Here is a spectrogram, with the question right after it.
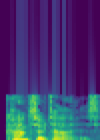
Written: concertize

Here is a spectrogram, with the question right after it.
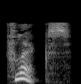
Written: flex

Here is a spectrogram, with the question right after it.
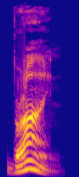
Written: brine

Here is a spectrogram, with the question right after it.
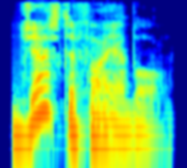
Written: justifiable

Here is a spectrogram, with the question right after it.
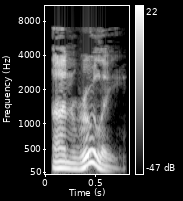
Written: unruly

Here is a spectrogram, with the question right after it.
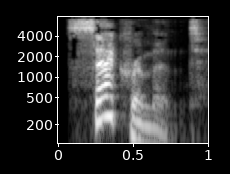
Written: sacrament

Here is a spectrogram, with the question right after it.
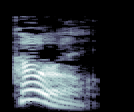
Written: herl

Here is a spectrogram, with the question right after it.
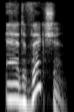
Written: advection

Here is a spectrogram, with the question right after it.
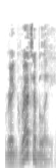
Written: regrettably

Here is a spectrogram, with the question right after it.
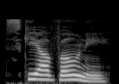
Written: schiavoni

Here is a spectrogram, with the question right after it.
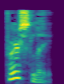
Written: firstly

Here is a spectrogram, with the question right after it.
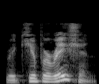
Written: recuperation

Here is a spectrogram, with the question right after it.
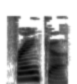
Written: franka

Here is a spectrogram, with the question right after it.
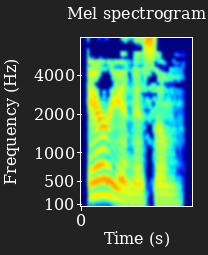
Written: arianism

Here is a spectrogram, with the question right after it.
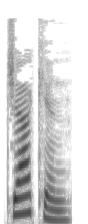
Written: jachin

